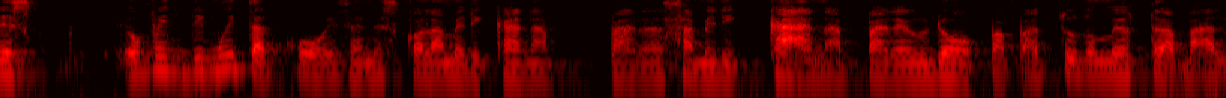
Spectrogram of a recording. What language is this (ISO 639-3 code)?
por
